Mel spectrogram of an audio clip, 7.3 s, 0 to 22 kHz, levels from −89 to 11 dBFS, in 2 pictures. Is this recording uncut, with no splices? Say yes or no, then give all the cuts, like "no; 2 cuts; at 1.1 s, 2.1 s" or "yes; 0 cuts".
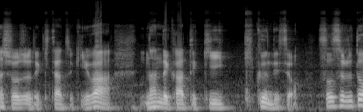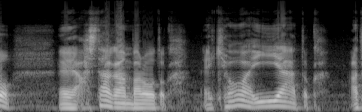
no; 1 cut; at 1.4 s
